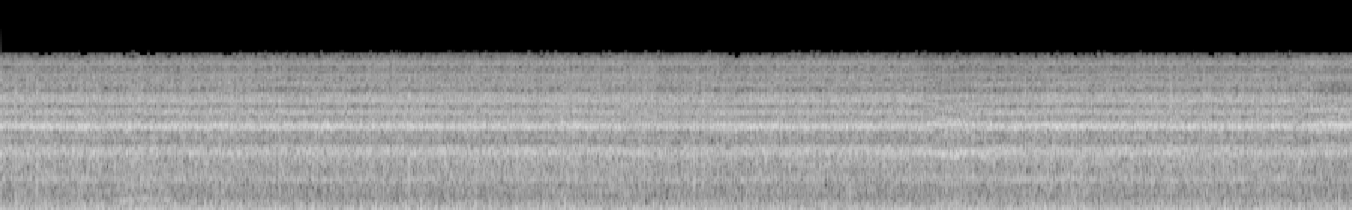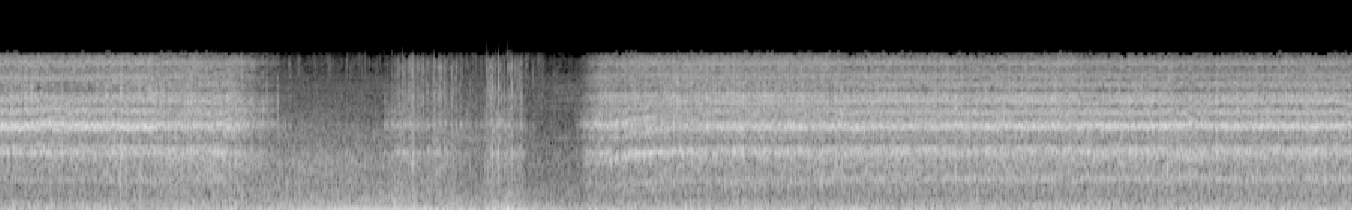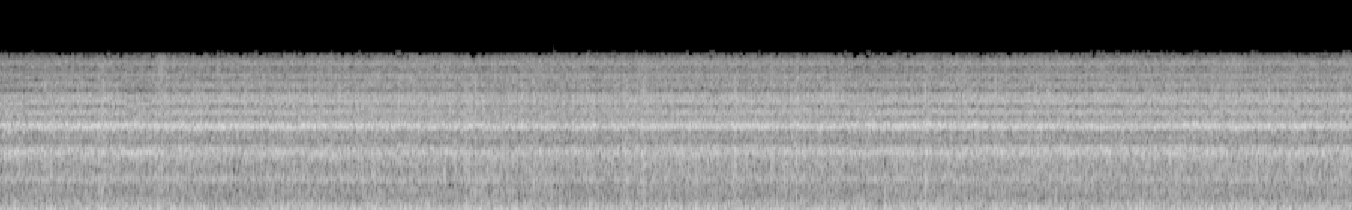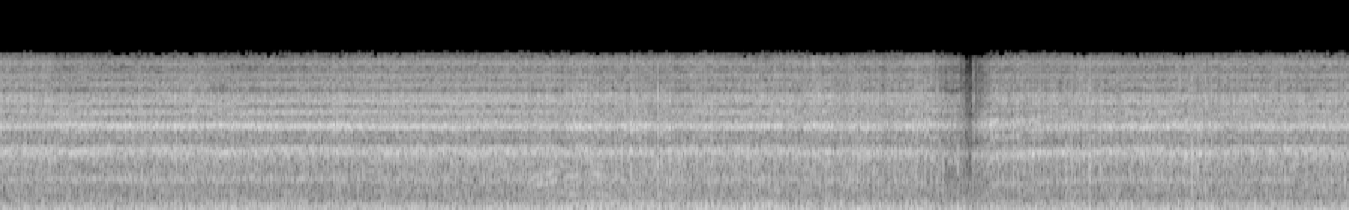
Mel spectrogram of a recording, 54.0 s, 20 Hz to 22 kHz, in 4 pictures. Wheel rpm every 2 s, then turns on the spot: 160, 160, 160, 160, 160, 160, 160, 150, 10, 40, 150, 160, 160, 160, 160, 160, 160, 160, 160, 160, 160, 160, 160, 160, 160, 120, 160.
16-18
